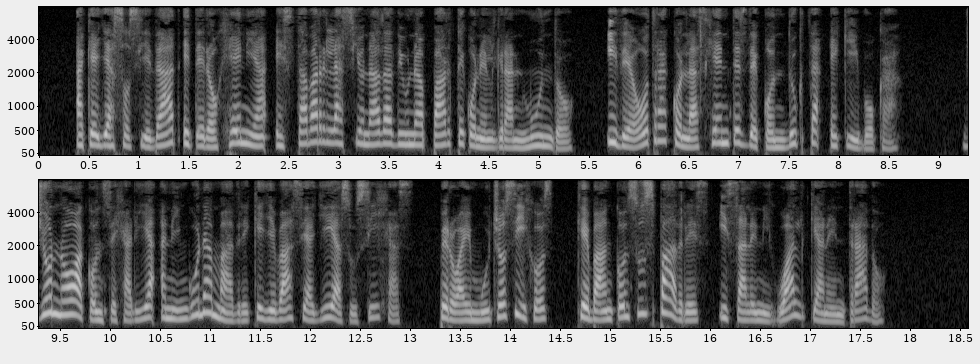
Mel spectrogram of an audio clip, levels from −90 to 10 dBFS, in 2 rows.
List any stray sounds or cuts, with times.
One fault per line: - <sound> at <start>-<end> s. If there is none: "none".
none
